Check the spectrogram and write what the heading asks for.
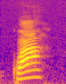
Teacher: O QU não é dígrafo, não é pronunciado com um som único. O quá traz um ditongo, dois sons UA.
